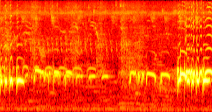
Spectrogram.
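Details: Zebra dove from Indonesia's local stock, singing to lure quiet birds into calling. A fast, fluttering trill of soft coos fades in the middle, then returns loud and rolling at the end.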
